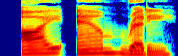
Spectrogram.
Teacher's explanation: The voice falls naturally at the end.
